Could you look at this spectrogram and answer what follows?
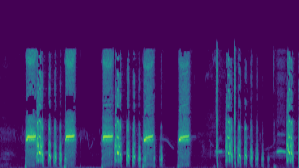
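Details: Grey francolin (Iranian teetar) giving repeated phrases, each a sharp high whistle followed by a fast burst of rough chattering notes, about three phrases in six seconds. Some thinner, higher whistles mix in near the end. Background otherwise quiet.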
